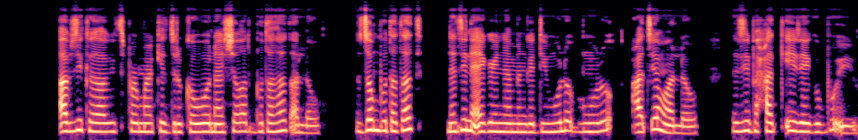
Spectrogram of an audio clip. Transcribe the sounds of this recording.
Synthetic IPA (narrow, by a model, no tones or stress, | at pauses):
ʔaβzikʰɐβaβisu̥pʰeɾmaɾkʰe̞t̪zɨɾɨkʰːɐβonajʃɐχʼɐt̪̚bo̞t̪ʰat̪ʰat̪a̰lːɐwu | ʔɨzo̞mbo̞t̪ʰat̪ʰat̪ | nɐt̪ʰinajaɡɾeɲːamɐŋɡɐd̪ijmuluʔbɨmuluʕat͡sʼjo̞malːɐwu | ʔɨzibɨħakʼːizɐjɡɨbːuʔɨjːu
